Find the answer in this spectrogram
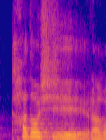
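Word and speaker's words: קדוש: 성경에서 말하는 그 거룩이라는 단어는 카도시라고 하는 단어입니다. 히브리어예요. 우리가 지금 쓰여있는 히브리어는 여러분은 앞에서부터 읽을 텐데 그래서 쉬도 카라고 읽을 수 있어요. 그러나 히브리어는 뒤에서부터 읽습니다. 그래서 카도시.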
